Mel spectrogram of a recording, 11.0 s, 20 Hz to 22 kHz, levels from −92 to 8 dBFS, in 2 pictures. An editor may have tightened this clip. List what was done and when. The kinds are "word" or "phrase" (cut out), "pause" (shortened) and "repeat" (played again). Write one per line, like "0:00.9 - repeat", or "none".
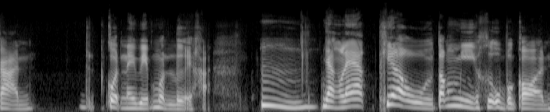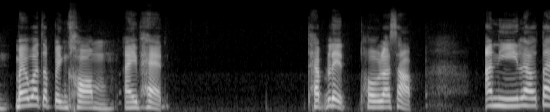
0:01.0 - pause
0:03.7 - pause
0:05.6 - pause
0:09.0 - pause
